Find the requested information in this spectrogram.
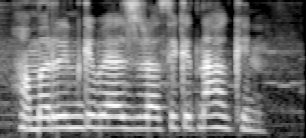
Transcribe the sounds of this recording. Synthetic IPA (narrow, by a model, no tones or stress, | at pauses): həməɾːinkebad͡ʒɾasikɪt̪naɦəkʰin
